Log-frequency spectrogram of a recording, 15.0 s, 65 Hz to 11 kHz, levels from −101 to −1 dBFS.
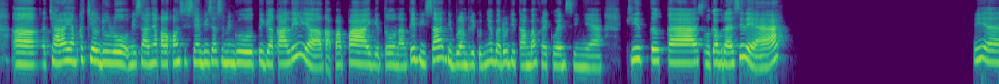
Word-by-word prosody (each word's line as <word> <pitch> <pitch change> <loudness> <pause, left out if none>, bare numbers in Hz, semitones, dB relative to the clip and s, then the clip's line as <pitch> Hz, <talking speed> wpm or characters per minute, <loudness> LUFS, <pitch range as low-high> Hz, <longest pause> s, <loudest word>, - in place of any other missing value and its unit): eee, 220 -1 +2
cara 245 0 +3
yang 265 -1 0
kecil 290 -3 +2
dulu, 240 -2 +1
misalnya 225 +2 -3
kalau 235 -1 0
konsistennya 250 +1 -3
bisa 245 +2 -3
seminggu 240 -1 0
3 235 -2 -2
kali 280 - 0
ya 185 0 +1
nggak - - -5
apa-apa 225 0 +3
gitu, 215 +1 -5
nanti 200 +9 -2
bisa 280 0 -2 0.2
di 260 - -1
bulan 215 0 0
berikutnya 220 +4 -5
baru 240 0 -1
ditambah 220 -1 -3
frekuensinya, 200 -3 -6 0.4
gitu 295 -1 +1
Kak, 245 0 +4
semoga 230 +1 -2
berhasil 235 +8 +1
ya. 200 - +4 3.0
Iya, 305 -1 0
235 Hz, 120 wpm, -22 LUFS, 220-250 Hz, 3.0 s, Kak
